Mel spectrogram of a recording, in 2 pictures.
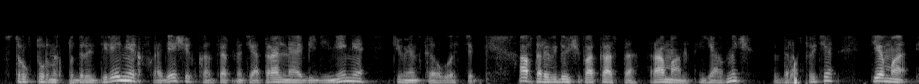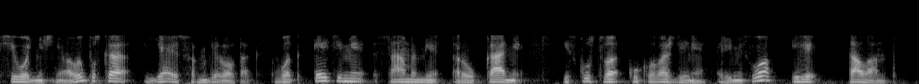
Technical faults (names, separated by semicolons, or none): GSM full-rate codec; GSM bit errors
